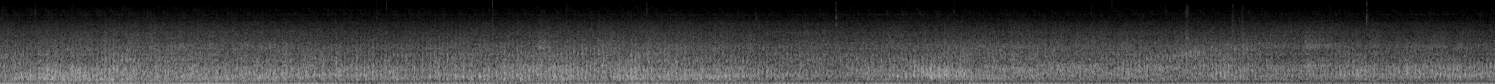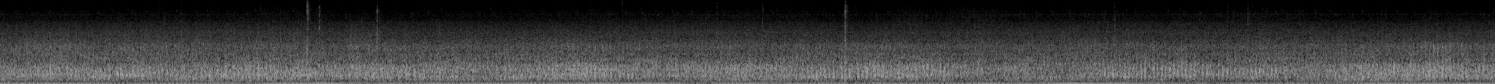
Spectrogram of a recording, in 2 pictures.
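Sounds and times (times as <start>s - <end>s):
helicopter: 0.0s - 29.9s.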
